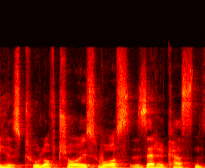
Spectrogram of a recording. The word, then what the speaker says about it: Zettelkasten: course a slipbox or Zettelkasten a la Niklas Luhmann, or Zettelkasten as it is pronounced in German.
